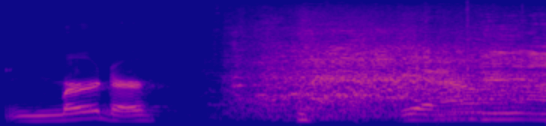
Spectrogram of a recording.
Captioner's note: laughter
